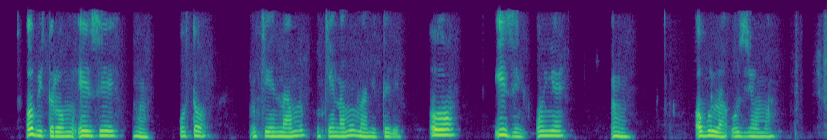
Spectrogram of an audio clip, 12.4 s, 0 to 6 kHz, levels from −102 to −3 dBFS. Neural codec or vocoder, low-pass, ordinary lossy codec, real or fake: codec, 16 kHz, 6 kbps, DAC; 5.4 kHz; AAC, 32 kbps; fake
